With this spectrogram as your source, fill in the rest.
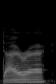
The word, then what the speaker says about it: Dirac: With the advent of quantum physics, the English physicist Paul Dirac, I think is how you say his last name, Dirac, laid a theoretical basis for the idea of antimatter starting in 1928, suggesting the existence of antiparticles.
